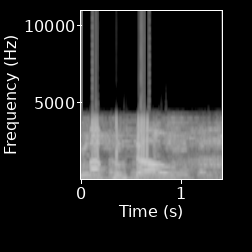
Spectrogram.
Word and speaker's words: Maputo: So I just came back from Maputo again, or Maputo, and I went to go say goodbye to a good friend of mine who y'all meet.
